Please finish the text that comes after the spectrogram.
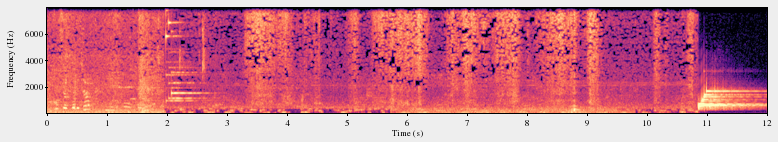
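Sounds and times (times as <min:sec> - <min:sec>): plastic bags rustling: 0:02.3 - 0:10.9.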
